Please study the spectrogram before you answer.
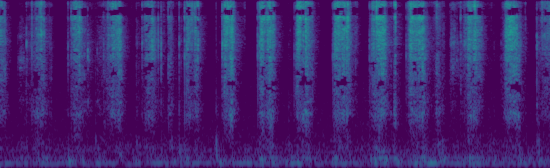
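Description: Long nails scratch and tap across the textured surface of a small, hollow wooden bark log planter holding an air plant. A quiet, steady rhythm of soft, bright, scratchy strokes repeats about two to three times per second, with almost no low end.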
